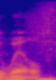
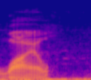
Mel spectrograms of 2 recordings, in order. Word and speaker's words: Wyll: Tell me, will I'm so glad it actually is Will and not while. I've just been pronouncing it wrong.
